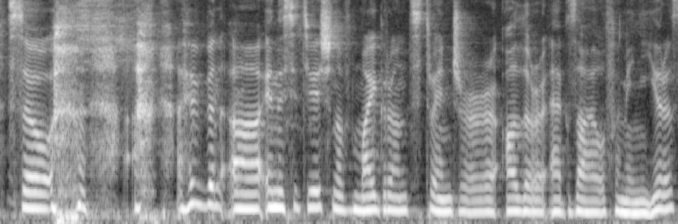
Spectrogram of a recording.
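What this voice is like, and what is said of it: Russian accent. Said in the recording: “you might hear by the accent, you know, it's a Russian accent.”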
